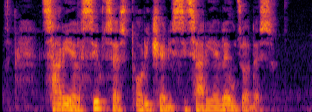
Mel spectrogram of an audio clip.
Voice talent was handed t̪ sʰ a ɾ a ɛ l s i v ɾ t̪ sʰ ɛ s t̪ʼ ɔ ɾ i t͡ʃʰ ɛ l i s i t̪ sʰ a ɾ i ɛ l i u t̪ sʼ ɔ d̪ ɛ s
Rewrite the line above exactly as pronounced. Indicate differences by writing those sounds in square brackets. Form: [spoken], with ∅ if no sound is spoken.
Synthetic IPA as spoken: t̪ sʰ a ɾ [i] ɛ l s i v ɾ t̪ sʰ ɛ s t̪ʼ ɔ ɾ i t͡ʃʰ ɛ l i s i t̪ sʰ a ɾ i ɛ l [ɛ] u t̪ sʼ ɔ d̪ ɛ s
